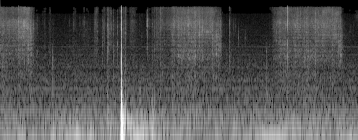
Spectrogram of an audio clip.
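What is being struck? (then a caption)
Green palm frond leaflets. Fingers with dark-painted nails pull and tear the thin, narrow leaflets of a green palm frond. Soft, papery tearing and rustling comes in quiet bursts, with one sharp, sudden snap near the start as a leaflet rips away.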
